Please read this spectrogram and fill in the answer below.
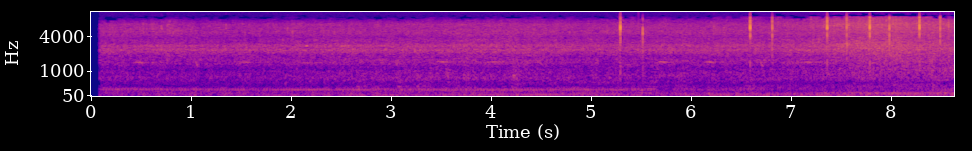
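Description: Heavy Mercedes-Benz truck's diesel engine running steadily as the truck wades through deep floodwater, with the water rushing around it, growing slowly louder as it nears. Sharp clicks come in over the second half.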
